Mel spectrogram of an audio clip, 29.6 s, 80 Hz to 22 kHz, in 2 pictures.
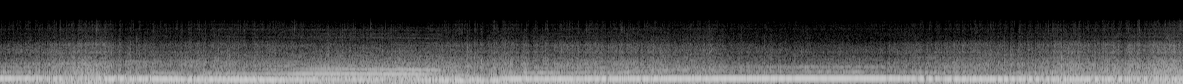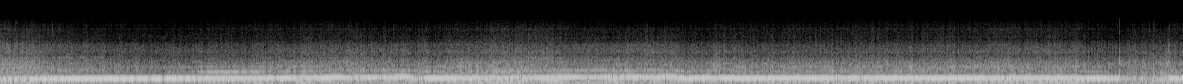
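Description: Suzuki Bandit 600's inline four-cylinder engine pulling hard at high revs while the bike is ridden on track, its pitch rising and falling as it accelerates through bends. About six seconds in the note dips sharply and picks back up, a few sudden pitch drops follow later, and the throttle shuts briefly near the end.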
